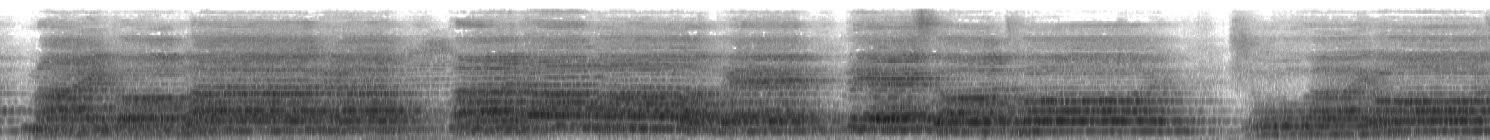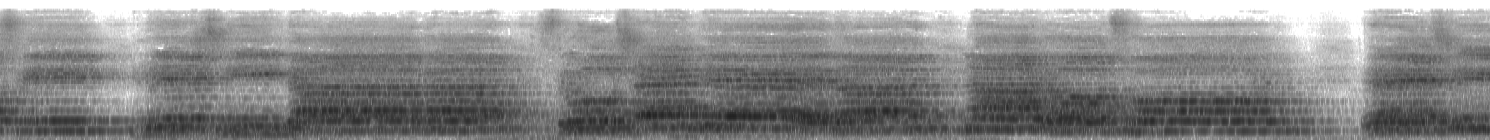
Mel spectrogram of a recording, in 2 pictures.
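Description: Women's vocal group singing a church hymn unaccompanied, in several voices, in phrases of about four seconds with short breaks for breath between them.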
